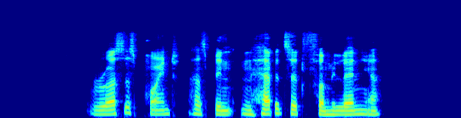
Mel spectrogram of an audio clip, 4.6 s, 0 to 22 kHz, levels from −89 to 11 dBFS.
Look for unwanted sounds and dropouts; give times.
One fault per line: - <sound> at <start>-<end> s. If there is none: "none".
none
